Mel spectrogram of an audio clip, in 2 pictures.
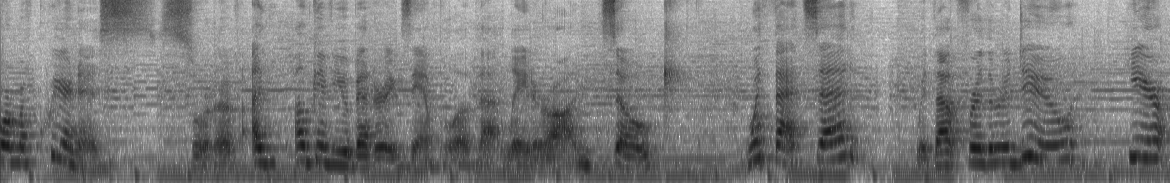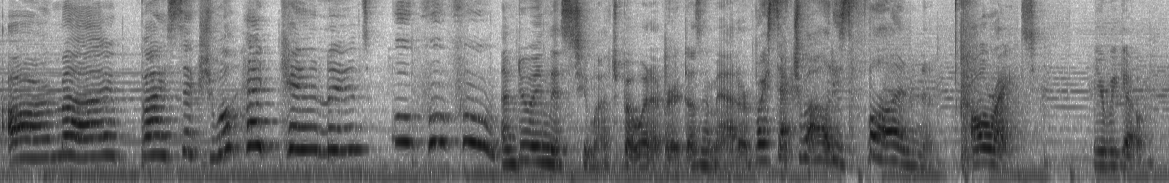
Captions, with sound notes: of queerness, sort of. I'll give you a better example of that later on. So, with that said, without further ado, here are my bisexual head canons! [excited wooing] I'm doing this too much, but whatever, it doesn't matter. Bisexuality is fun! Alright, here we go.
